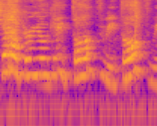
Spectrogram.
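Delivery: very high-pitched, loud scream. Retelling a scene where a woman on top of jack screams at him, imitating her screaming. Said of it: "She's screaming".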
